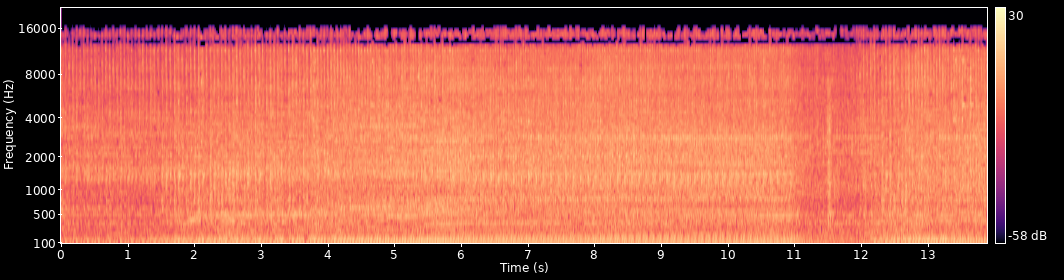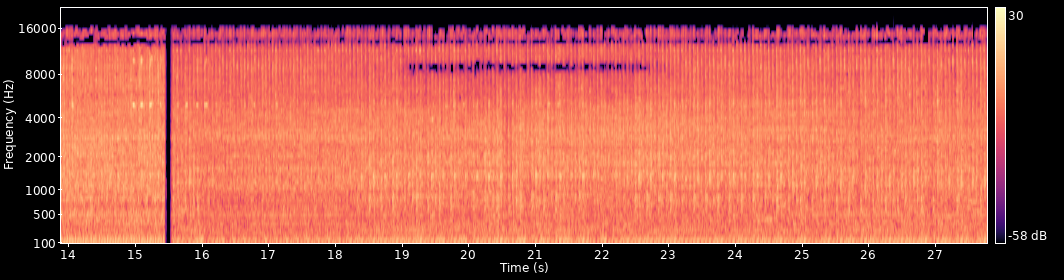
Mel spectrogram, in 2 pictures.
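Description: John Deere tractor's diesel engine running under way, picking up about two seconds in, easing off briefly near the middle and then pulling steadily again. There is a momentary dropout just past the middle.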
